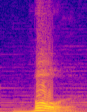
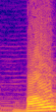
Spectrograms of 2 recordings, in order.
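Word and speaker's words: bowl: बोल। आप सूप पीते हैं बोल में, बोल, बाउल में नहीं। इस शब्द का सही उच्चारण है बोल, लाइक अ हिंदी वर्ड बोल, बोल।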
